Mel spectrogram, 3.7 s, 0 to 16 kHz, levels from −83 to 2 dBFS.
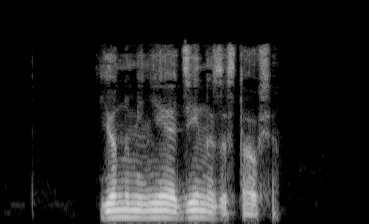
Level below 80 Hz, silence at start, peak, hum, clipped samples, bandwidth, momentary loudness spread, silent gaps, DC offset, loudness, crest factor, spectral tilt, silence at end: -58 dBFS; 1 s; -2 dBFS; none; under 0.1%; 8 kHz; 8 LU; none; under 0.1%; -18 LUFS; 18 dB; -5.5 dB/octave; 0.95 s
